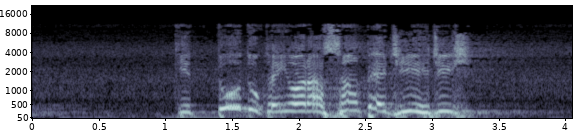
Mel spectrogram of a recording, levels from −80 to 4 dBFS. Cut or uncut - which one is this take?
cut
